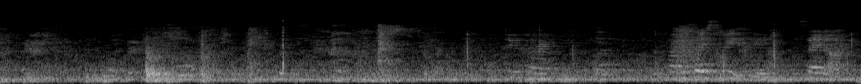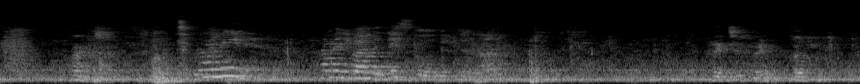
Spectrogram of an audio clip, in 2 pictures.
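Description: Children talk on a stage, heard from a distance in a large, echoing room.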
